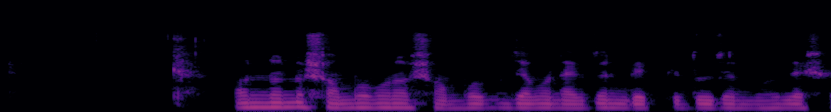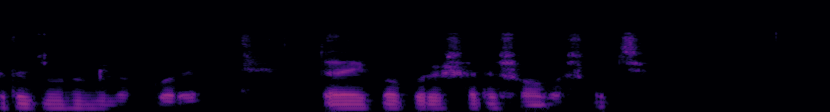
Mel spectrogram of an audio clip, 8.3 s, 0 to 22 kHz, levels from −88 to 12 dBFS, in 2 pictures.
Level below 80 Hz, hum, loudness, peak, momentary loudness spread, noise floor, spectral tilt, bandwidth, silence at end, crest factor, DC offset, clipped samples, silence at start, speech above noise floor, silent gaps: -82 dBFS; none; -51 LUFS; -32 dBFS; 12 LU; -89 dBFS; -5 dB/octave; 7.6 kHz; 0.95 s; 20 dB; under 0.1%; under 0.1%; 0.85 s; 39 dB; none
